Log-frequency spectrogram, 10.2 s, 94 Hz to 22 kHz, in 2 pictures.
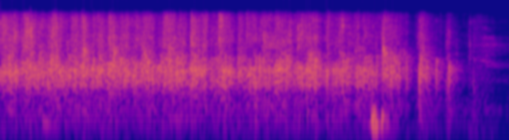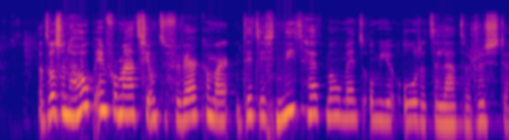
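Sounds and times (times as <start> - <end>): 
room full of people clapping: 0.0 - 5.0
speech: 5.5 - 10.1.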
